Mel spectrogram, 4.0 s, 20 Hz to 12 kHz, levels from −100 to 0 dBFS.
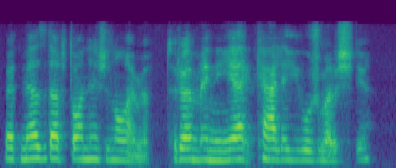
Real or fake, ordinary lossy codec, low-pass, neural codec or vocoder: fake; AAC, 32 kbps; 7.2 kHz; codec, 16 kHz, 0.8 kbps, ZipCodec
